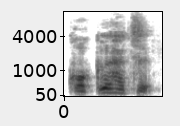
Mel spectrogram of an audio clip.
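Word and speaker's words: 告発: 발음은 그렇죠. 고크하츠.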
